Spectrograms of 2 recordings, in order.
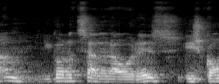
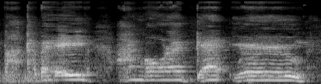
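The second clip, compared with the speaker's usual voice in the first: higher, slow, put-on taunting voice; mock McGregor taunt; 6 semitones higher, slower than usual. Mocking a fighter calling out his rival, in a higher, slow taunt. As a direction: drag out the threat like a cartoon fighter.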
